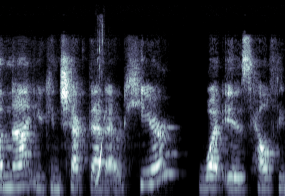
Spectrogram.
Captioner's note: thumbnail pops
